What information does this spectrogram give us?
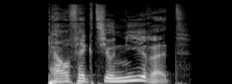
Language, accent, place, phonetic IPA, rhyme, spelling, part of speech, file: German, Germany, Berlin, [pɛɐ̯fɛkt͡si̯oˈniːʁət], -iːʁət, perfektionieret, verb, De-perfektionieret.ogg
- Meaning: second-person plural subjunctive I of perfektionieren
